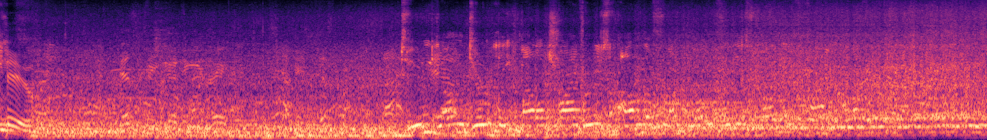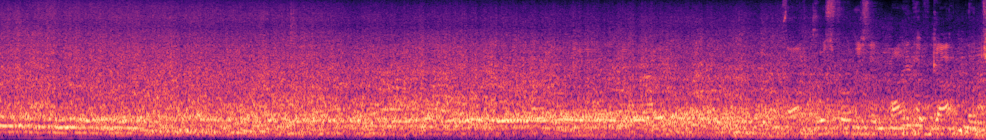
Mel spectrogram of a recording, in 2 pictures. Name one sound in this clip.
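Race car engines roar loudly as the cars speed around a dirt track.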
